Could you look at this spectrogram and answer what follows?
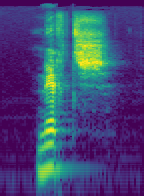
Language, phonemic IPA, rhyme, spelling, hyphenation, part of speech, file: Dutch, /nɛrts/, -ɛrts, nerts, nerts, noun, Nl-nerts.ogg
- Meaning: 1. European mink, Mustela lutreola 2. the pelt of a mink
